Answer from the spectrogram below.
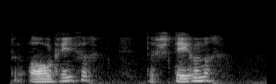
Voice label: "angriffer", alsace

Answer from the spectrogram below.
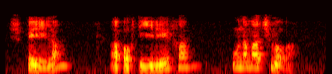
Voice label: "matchemache", alsace

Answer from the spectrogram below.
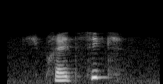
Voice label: "spritzig", alsace

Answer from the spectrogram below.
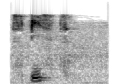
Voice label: "bisst", alsace; peche

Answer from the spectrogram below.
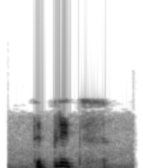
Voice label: "blitz", alsace; meteo

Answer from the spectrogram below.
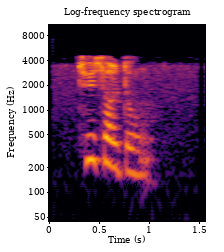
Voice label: "hushaltung", alsace

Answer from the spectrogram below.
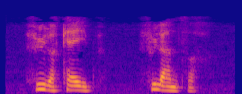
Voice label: "fulerkeib", alsace

